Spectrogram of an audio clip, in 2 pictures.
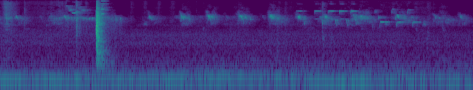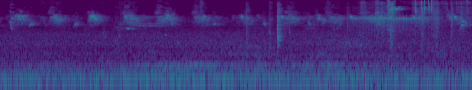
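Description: A small bird chirping over and over, about two short chirps a second, over a low steady hum. One sharp knock about two seconds in is the loudest sound.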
